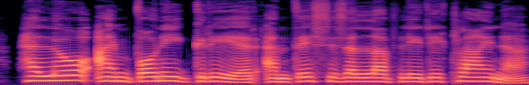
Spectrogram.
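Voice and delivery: ordinary talk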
